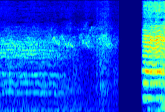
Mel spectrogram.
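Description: Goats bleating close by, a wavering cry that breaks off briefly before a second louder, sharper bleat.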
